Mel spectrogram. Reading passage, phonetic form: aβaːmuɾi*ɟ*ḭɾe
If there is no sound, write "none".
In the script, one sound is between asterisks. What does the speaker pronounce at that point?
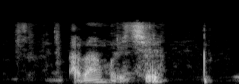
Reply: c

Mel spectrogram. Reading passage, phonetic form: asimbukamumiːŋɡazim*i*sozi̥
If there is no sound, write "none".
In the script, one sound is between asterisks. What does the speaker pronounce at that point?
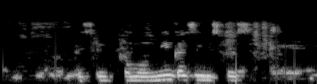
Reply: i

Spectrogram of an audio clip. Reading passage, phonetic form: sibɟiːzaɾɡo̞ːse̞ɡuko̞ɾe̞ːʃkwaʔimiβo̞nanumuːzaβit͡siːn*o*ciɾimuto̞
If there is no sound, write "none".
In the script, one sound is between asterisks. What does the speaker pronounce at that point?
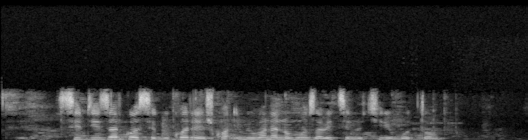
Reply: u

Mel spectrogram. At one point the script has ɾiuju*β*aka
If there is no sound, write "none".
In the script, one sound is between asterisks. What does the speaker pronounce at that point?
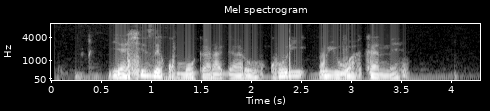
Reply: w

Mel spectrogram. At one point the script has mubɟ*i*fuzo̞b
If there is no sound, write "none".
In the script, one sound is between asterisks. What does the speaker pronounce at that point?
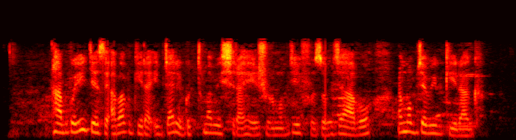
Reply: iː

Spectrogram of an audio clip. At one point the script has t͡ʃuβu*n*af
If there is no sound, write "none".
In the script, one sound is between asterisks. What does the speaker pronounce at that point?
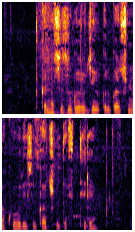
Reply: d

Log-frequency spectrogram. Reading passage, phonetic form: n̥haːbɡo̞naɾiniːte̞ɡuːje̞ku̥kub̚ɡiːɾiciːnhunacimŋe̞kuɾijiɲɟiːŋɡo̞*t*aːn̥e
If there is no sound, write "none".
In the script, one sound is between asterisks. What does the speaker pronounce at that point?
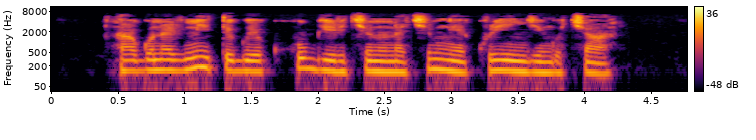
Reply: c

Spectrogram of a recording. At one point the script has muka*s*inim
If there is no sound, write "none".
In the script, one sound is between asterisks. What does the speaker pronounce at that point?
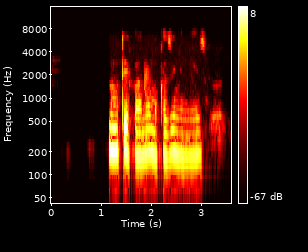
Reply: z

